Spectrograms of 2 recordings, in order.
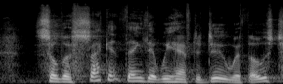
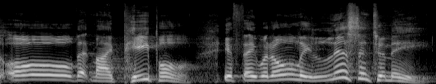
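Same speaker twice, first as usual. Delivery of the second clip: cry out; 7 semitones higher, 6 dB louder than usual. Retold or imitated. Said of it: "he cried out".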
